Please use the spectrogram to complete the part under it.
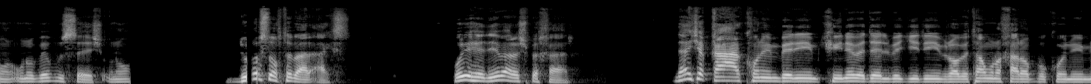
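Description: Guy preaching, gravelly voice, goes loud then drops real quiet, mid pitch. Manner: storytelling with swings between loud emphasis and quiet low asides. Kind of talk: sermon.

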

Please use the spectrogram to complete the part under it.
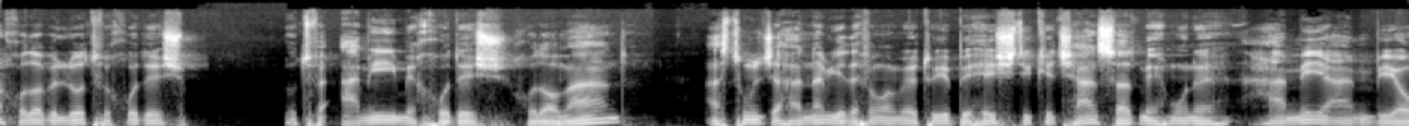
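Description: A man's voice: deep voice, gravelly. A man preaching a sermon as a religious teacher, building his points through long runs of short, repeated phrases and reciting Arabic scripture before explaining it.

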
